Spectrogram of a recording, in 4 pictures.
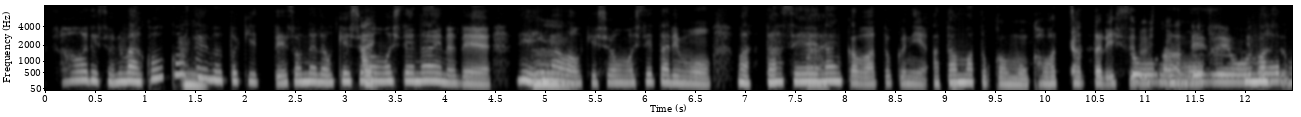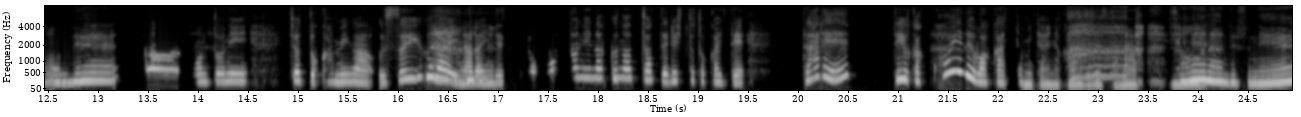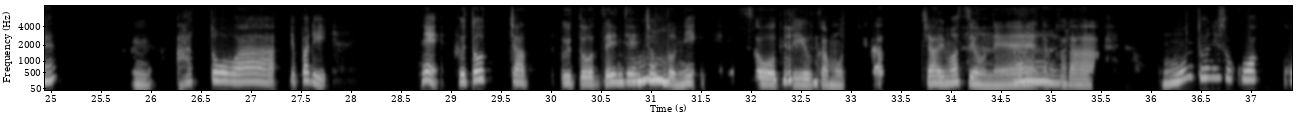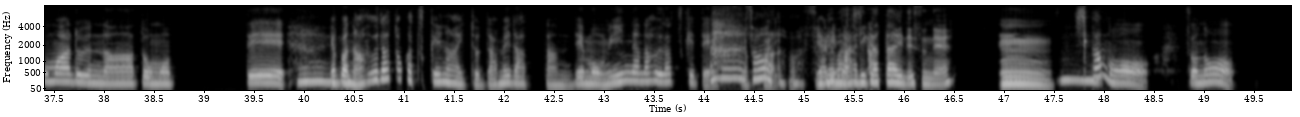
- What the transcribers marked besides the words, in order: laugh; giggle
- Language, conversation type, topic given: Japanese, podcast, 長年会わなかった人と再会したときの思い出は何ですか？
